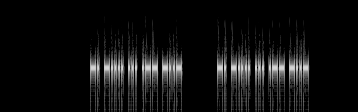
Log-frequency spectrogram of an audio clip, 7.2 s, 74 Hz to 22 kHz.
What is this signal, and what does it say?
Morse code, heard as a keyed tone, about 36 wpm, 700 Hz. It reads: N6SWX N6SWX
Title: USA Call Signs - 5 Characters - Repeated 2x - 35wpm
